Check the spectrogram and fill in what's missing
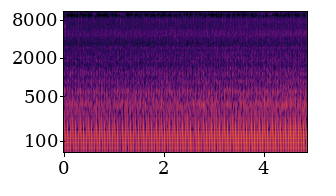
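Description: A dirt bike engine idles steadily and close by during an air/fuel screw adjustment, with a fast, even putter and no voices.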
